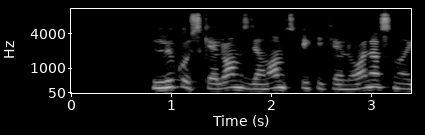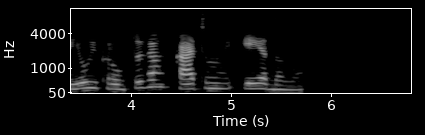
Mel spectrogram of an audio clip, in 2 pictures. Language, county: Lithuanian, Vilnius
